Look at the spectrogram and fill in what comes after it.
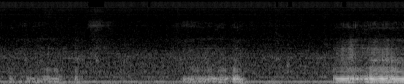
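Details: White dog sleeping with a peculiar snore; soft breathing rumbles and a faint rattle early on, then a louder, throaty growling snore at the end.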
